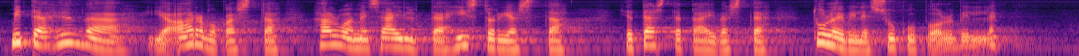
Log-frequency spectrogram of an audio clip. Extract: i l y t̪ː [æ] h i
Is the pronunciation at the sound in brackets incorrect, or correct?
incorrect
